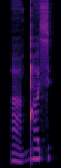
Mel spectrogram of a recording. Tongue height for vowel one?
low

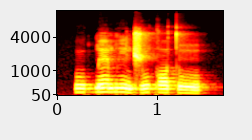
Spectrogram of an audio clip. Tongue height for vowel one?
high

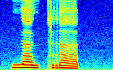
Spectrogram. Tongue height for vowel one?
low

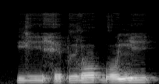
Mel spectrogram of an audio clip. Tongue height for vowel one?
high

